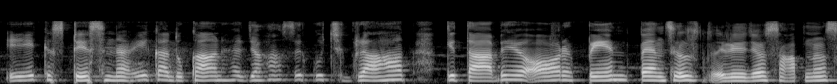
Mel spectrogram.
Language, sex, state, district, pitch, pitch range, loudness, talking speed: Hindi, male, Bihar, West Champaran, 190 Hz, 185-210 Hz, -16 LUFS, 115 wpm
